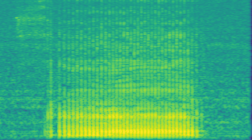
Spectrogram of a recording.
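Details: Kento, a black pug, asleep and snoring: a single rattling snore of rapid, evenly pulsed vibrations lasting about one and a half seconds, steady in loudness, then quiet room tone before and after.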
